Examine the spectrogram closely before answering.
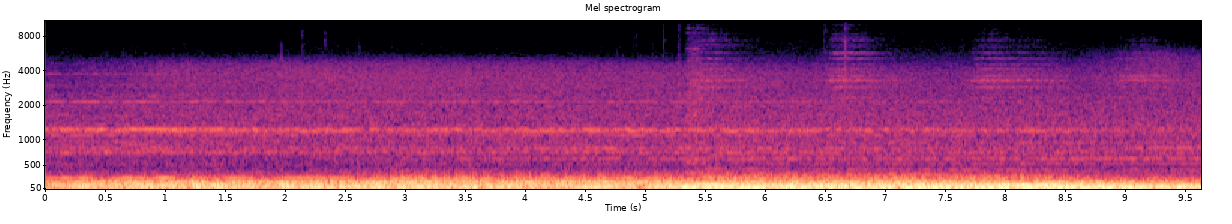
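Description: A spacecraft engine rumbles low and steadily, growing louder.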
